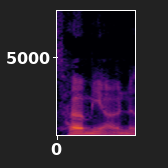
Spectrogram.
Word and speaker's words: Hermione: Yeah, and Mike, I think it's pronounced Hermione as well, by the way.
